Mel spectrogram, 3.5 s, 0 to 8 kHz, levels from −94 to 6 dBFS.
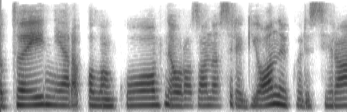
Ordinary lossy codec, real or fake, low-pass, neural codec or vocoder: MP3, 48 kbps; fake; 7.2 kHz; codec, 24 kHz, 0.9 kbps, DualCodec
